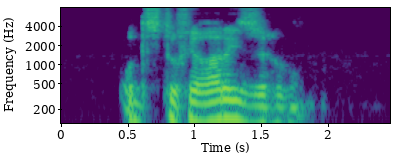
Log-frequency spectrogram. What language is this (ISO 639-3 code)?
kab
